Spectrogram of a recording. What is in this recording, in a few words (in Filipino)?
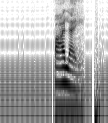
palay, Diphthongs, tagalog; palay (rice); Dipthongs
